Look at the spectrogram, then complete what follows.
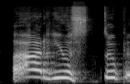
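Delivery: very high, shrill, failed Scottish accent. Joking about party votes, attempting a bad Scottish accent. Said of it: "I can't speak in a Scottish accent".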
